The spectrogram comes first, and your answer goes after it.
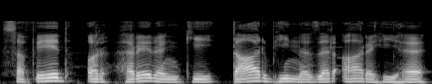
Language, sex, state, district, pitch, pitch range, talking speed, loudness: Hindi, male, Jharkhand, Ranchi, 125 Hz, 120-135 Hz, 150 wpm, -16 LUFS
